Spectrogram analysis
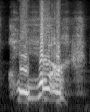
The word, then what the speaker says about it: Korg: I thought that was just you mispronouncing Torg. No, it's Korg. Korg and Torg are separate events.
